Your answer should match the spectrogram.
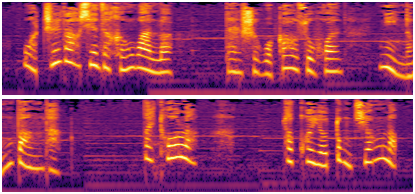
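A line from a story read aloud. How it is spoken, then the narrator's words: Whisper, little mouse. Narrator (Chinese): 小老鼠悄声说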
